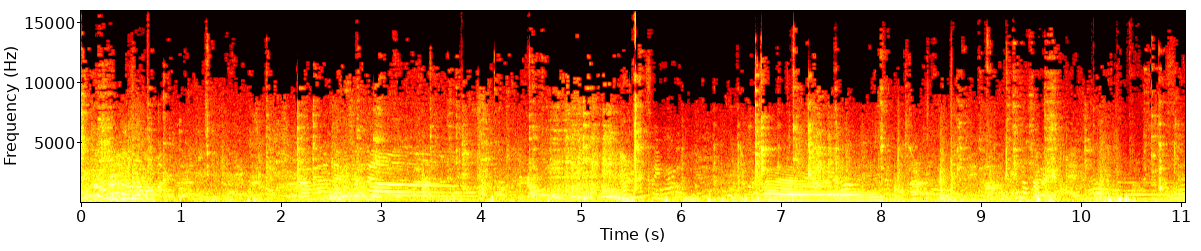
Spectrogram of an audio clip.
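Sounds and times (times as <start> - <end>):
voices at dining table: 0.0 - 11.0.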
